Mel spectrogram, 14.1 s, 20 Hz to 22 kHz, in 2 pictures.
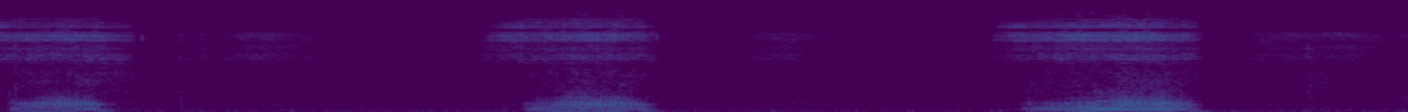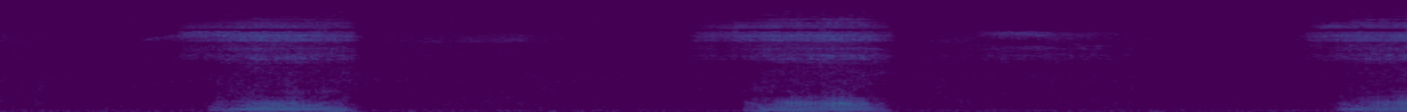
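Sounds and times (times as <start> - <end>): puppy snoring: 0.0 - 0.7, 2.4 - 3.4, 5.0 - 6.1, 7.9 - 8.9, 10.5 - 11.6, 13.6 - 14.0.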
